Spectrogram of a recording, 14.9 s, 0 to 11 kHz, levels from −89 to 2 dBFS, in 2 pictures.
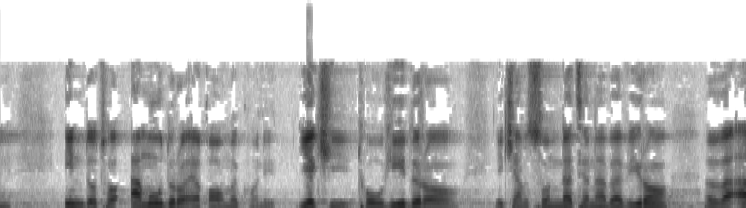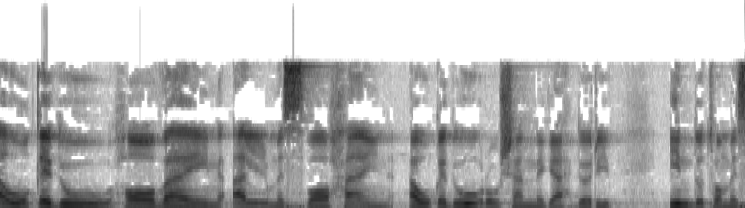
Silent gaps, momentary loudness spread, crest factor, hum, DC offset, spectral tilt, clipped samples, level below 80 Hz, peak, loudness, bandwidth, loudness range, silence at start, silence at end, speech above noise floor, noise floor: none; 12 LU; 18 dB; none; under 0.1%; -3.5 dB/octave; under 0.1%; -46 dBFS; 0 dBFS; -17 LUFS; 8.4 kHz; 4 LU; 0 s; 0 s; 23 dB; -41 dBFS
